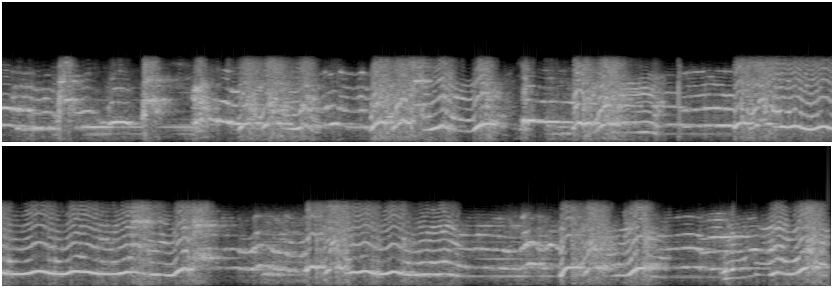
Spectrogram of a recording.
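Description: A dog sings in drawn-out, quavering howls that slide up and down, sometimes breaking into whimpering notes. Another recorded dog voice and faint music seem to overlap with it throughout.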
